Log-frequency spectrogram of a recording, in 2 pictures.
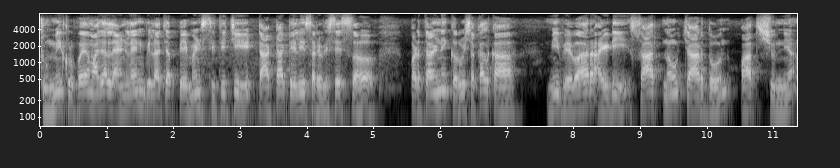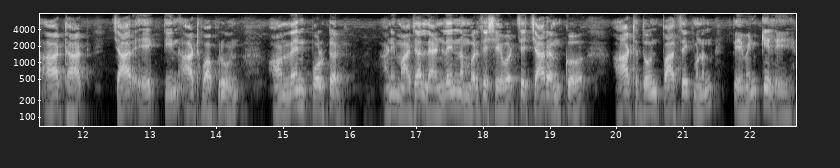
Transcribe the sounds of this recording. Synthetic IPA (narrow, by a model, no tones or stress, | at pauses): t̪umiːkɾupajamad͡ʑʱjalɛ̃ɳɖlainbʱilat͡ɕjapemeɳʈst̪ʰit̪it͡ɕiːʈaʈaʈelisəɾʋ̤isesːəɦə | pəɽt̪aɭɳiːkəɾuːɕəkalka | miːʋjəʋɦaɾa̰jɽiːsat̪nəwt͡ɕaɾd̪onpãt͡sɕunjəʔaʈʰaʈʰ | t͡ɕaɾek̚t̪iːna̰ʈʰʋapɾuːnɔnlainpoɾʈəl | aɽ̃imad͡ʑʱjalɛ̃ɳɖlainːəmbəɾt͡seɕeʋəʈ̚t͡set͡ɕaɾəŋkə | aʈʰd̪onpat͡sekm̤əɽ̃uːnpemeɳʈ̚kele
